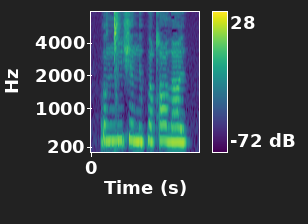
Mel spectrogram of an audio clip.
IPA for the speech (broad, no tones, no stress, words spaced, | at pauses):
ɾɔŋ͡ǀĩʃɘ nɨpuqʼɔ ðˤɨ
